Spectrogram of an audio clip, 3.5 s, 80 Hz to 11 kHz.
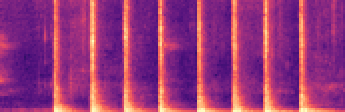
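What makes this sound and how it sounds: Knuckles knock eight times on the right rear passenger door of a 2010 Isuzu Panther LV 2.5 Turbo. Each knock is a solid, dull thud with a low-mid body and a short decay. The door panel is all steel with no plastic parts, hard enough that the knocking hurts the knuckles.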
